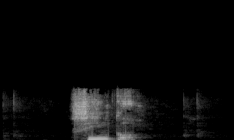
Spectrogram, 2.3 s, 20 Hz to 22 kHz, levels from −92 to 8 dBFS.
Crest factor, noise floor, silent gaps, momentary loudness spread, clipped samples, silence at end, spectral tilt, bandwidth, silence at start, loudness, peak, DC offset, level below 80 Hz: 22 dB; -80 dBFS; none; 11 LU; under 0.1%; 1 s; -3.5 dB/octave; 8.4 kHz; 0.7 s; -26 LUFS; -10 dBFS; under 0.1%; -70 dBFS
